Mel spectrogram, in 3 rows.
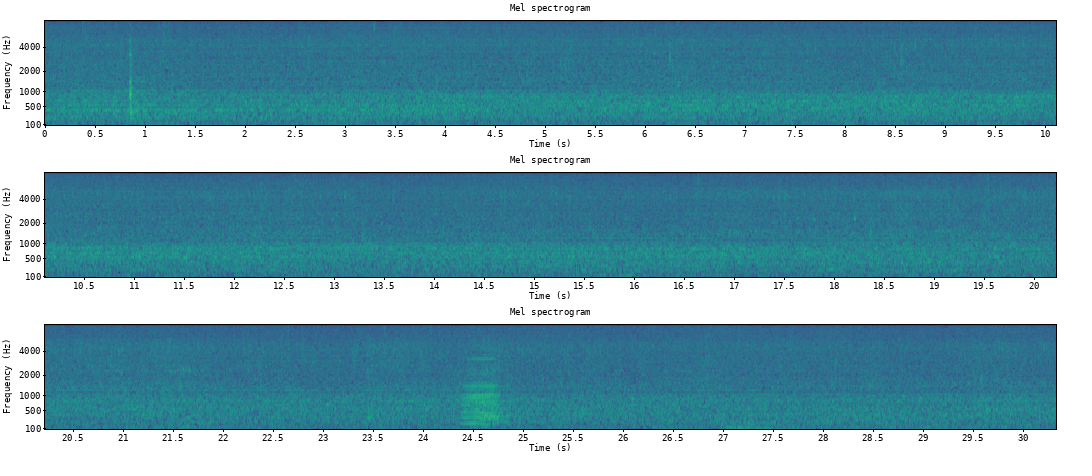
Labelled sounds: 24.4	24.8	croaking sound likely from a nearby submerged object, 0.91 to 3.3 kHz

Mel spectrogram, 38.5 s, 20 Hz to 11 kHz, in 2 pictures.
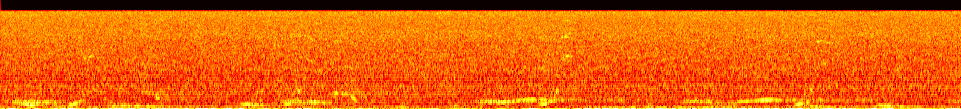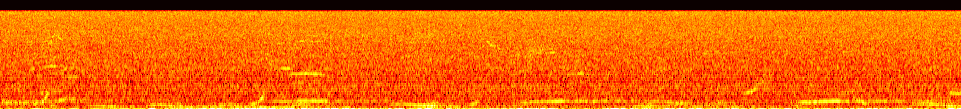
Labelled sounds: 16.3	16.6	humpback whale, 2.8 to 3.1 kHz
20.1	20.8	humpback whale, 0.96 to 1.5 kHz
25.0	25.6	humpback whale, 1.0 to 1.2 kHz

